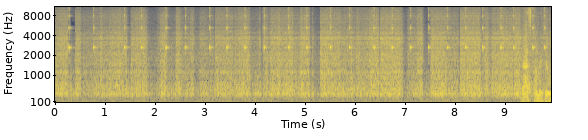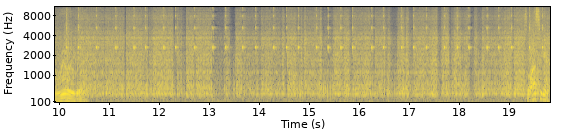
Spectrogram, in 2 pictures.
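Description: Soft clicks tick quickly and evenly from a phone speaker.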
